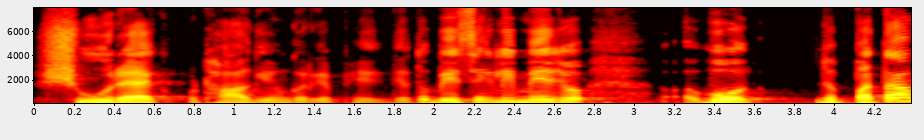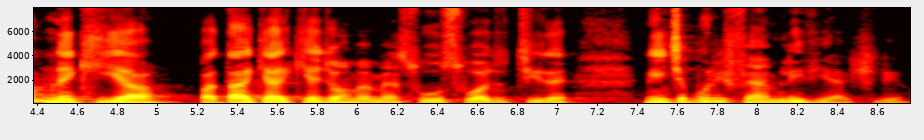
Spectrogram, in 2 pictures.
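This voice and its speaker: A man with a Pakistani Urdu accent telling ghost stories as a podcast guest, animated and dramatic, dropping to hushed tones. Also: a little high, moderate pace. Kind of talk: casual storytelling.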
